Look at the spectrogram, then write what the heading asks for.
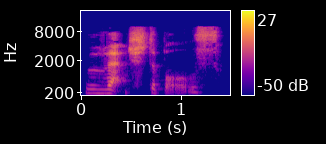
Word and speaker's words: vegetables: We really want to pronounce that V, vegetables. Vegetables. That sounds better.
